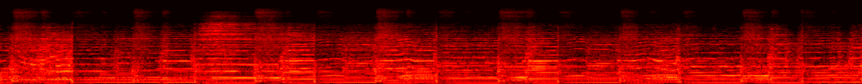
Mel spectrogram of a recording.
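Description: Live rock band playing, with electric guitars to the fore over keyboard, bass guitar and drums keeping a steady beat.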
